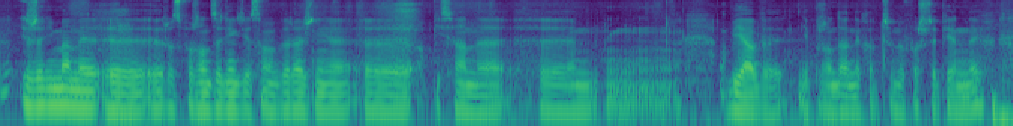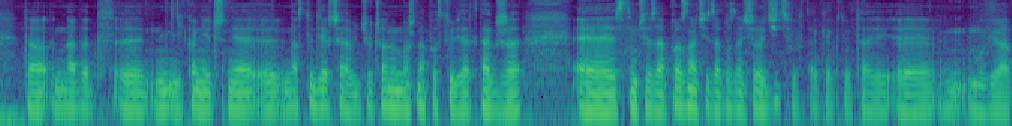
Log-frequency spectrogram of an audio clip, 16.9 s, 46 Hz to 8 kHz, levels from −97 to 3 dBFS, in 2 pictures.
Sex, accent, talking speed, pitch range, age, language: male, native, 120 wpm, 90-105 Hz, 40-59, Polish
